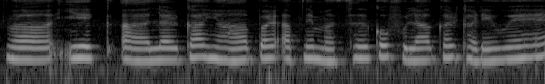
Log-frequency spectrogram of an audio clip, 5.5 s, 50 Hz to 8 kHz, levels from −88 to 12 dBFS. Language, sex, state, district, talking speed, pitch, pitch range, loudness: Hindi, female, Uttar Pradesh, Budaun, 165 wpm, 230 Hz, 215-245 Hz, -36 LUFS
